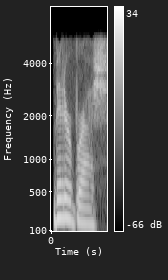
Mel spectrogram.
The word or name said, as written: bitterbrush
